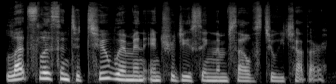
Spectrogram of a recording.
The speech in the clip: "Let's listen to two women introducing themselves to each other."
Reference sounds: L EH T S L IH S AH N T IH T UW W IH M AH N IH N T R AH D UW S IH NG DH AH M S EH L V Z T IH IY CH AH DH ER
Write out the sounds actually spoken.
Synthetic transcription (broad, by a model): L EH T S L IH S AH N T IH T UW W IH M AH N IH N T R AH D UW S IH NG DH AH M S EH L V Z T IH IY CH AH DH ER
